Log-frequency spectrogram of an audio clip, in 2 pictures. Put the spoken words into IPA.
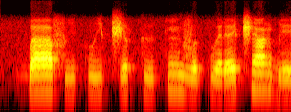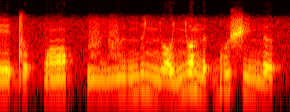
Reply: ɡ͡b aː˦ f i˧ kʷ i˧ t͡ʃ ə˨˦ k ɨ˨ k ĩ˧ v ə˨˦ kʷ ɛ˨ ɾ ɛ˨˦ t͡ʃ ã˦ ɡ͡b eː˨ d o˨ ɡ͡b ɔ̃˦ | v i˨ v ɨ˧ ŋ ɨ˦ ɲ ɔ˨ ɲ ɔ˦ n ə˨ ɡ͡b u˦ ʃ i˧ n ə˨

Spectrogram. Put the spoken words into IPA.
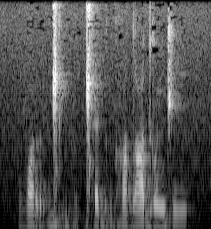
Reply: v ɒ r ʊ ɡ͡ǁ ḭ bʱ ə ǁʰ ɛ ɡ ə ɡʱ ʊ dˤ i d ʊ n d͡ʒ i

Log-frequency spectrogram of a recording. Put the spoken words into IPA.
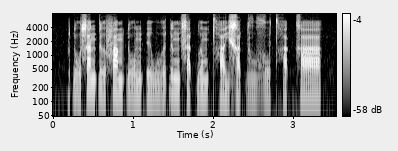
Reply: ɗ o˨˩˨ s a˧ n ɗ əː˨˩ f a˧ m ɗ o˨˩˦ n ʔ e˨˩ w u˨˩˦ ə̯ ɗ ə˧ ŋ s a˨˩ t̚ w ə˧ m t̪ʰ a˨˩˨ j ɣ a˨˩ t̚ ɣ u˨˩ ɣ o˨˩˦ t̪ʰ a˨˩ k̚ x aː˧

